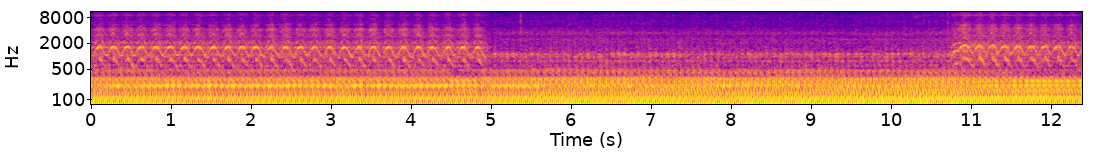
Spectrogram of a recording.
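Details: Suzuki GSX600F with a cold-start problem, battery charged from another bike: steady cranking without firing; carburetors soaking wet, owner suspects too much fuel flooded it and plans to pull the spark plugs.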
